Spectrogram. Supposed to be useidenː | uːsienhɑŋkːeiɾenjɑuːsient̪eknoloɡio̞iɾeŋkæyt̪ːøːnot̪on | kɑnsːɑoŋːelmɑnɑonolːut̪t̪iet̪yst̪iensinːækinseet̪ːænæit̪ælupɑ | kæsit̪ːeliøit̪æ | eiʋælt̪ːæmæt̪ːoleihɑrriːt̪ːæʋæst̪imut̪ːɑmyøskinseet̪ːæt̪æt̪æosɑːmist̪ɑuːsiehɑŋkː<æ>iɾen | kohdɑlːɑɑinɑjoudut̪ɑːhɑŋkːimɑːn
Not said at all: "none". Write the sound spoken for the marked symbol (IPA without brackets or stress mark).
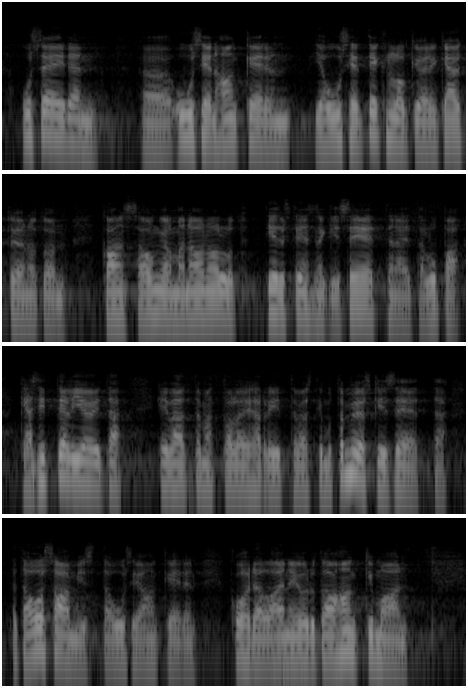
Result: e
